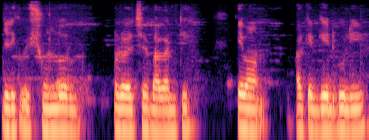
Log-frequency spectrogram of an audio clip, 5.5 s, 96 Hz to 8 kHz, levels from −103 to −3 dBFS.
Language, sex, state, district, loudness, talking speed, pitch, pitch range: Bengali, male, West Bengal, Dakshin Dinajpur, -17 LUFS, 110 wpm, 130 Hz, 130-140 Hz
